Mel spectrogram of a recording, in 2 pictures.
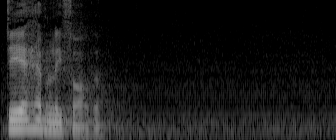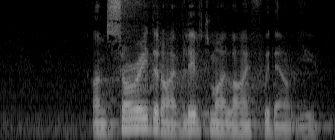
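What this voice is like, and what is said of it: Slow, deliberate speech. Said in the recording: “I'll say it slowly so that you can echo it line by line”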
